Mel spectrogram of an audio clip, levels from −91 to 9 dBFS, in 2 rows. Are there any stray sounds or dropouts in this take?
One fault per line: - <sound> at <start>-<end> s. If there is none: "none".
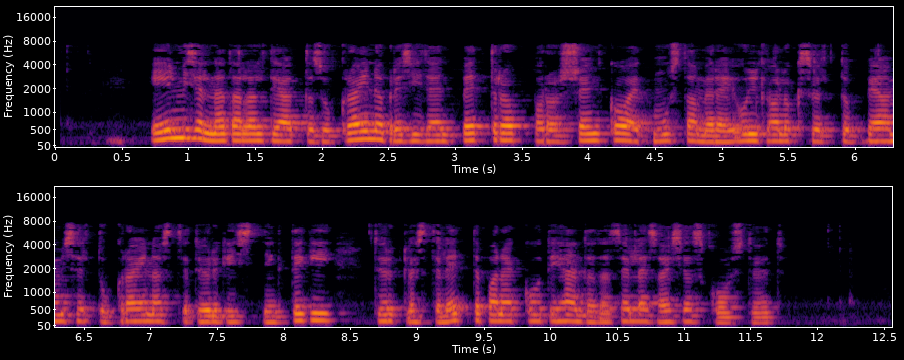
none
